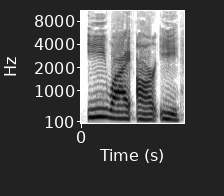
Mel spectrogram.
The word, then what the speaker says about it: Eyre: It's the last name here is spelled E-Y-R-E. And if I hadn't learned it before, I would have no idea how to pronounce it. It just sounds like air, the air we breathe.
